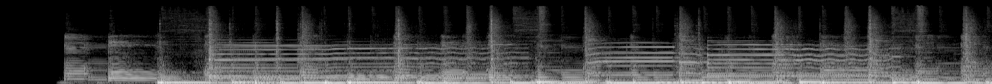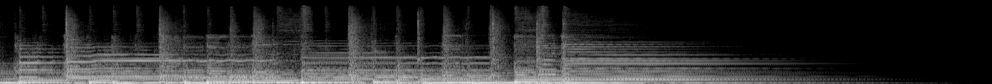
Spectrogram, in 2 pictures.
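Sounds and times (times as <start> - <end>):
country rockabilly ringtone: 1.9 - 17.4.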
